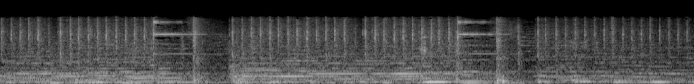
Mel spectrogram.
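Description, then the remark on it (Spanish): A rapid clatter of typewriter keys over a driving musical bed, a jingle introducing the news, with dense, rhythmic tapping and a couple of brief pauses broken by bell-like dings. “Y ahora vamos a meter la ráfaga de la máquina de escribir, porque vienen las noticias.”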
